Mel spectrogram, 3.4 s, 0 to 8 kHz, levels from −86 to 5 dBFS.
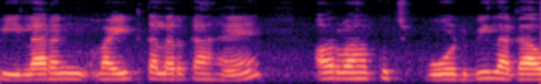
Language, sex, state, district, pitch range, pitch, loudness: Hindi, female, Maharashtra, Mumbai Suburban, 185-215 Hz, 195 Hz, -18 LUFS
